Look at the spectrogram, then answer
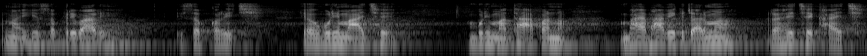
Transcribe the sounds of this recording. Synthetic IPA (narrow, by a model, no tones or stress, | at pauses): najesəb̚pəɾibaɾiḭsəbkəɾɛt͡ʃʰɛ̥ | ḛɡobuɽ̤imajt͡ʃʰɛ | buɽ̤ʱimat̪ʰaə̰pənbʱajbʱabikd͡ʒaɾmeɾəɦɛt͡ʃʰɛkʰajt͡ʃʰɛ̥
